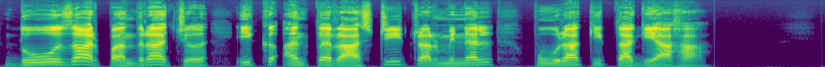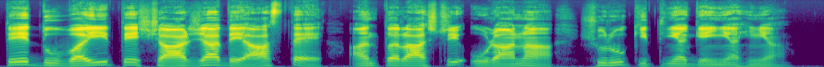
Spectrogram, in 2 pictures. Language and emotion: Dogri, neutral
